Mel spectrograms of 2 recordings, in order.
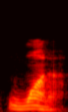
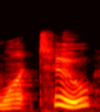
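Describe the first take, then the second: First: The words blend into one reduced word. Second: Both words are said fully and separately. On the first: "it's getting reduced to wanna" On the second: "instead of saying want to"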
